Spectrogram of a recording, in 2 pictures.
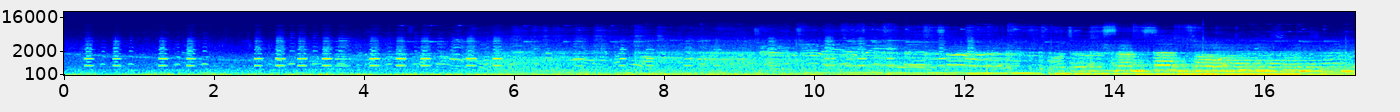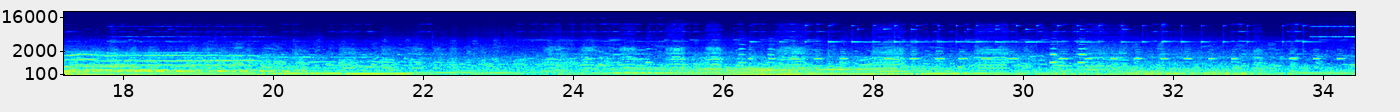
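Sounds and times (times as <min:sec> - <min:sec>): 
street ride horns: 0:00.2 - 0:34.4
street ride bells: 0:04.6 - 0:08.3, 0:15.3 - 0:34.4.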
